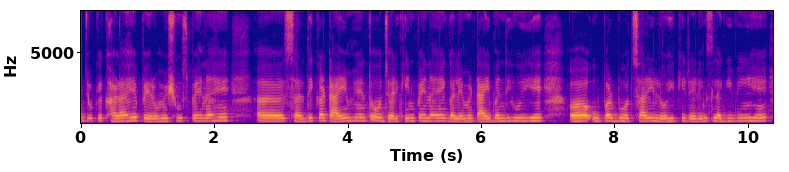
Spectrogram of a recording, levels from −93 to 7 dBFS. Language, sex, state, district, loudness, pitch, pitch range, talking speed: Hindi, female, Bihar, Sitamarhi, -21 LUFS, 205 Hz, 195-215 Hz, 195 wpm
